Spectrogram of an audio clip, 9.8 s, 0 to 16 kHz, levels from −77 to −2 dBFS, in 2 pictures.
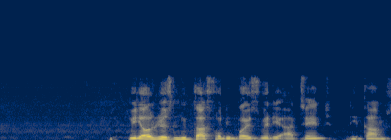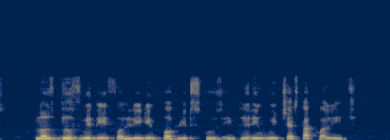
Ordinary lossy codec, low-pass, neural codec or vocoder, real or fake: none; 7.2 kHz; codec, 16 kHz, 2 kbps, FunCodec, trained on LibriTTS, 25 frames a second; fake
